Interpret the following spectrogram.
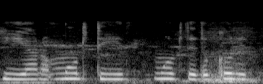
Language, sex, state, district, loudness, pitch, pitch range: Chakma, female, Tripura, Unakoti, -17 LUFS, 240 Hz, 235-260 Hz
